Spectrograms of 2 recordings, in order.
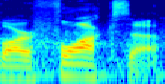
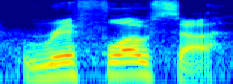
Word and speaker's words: RFLOXA: this entire video that explains the pronunciation of our fla that's how I've been saying it the whole video but is actually riosa so just know that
